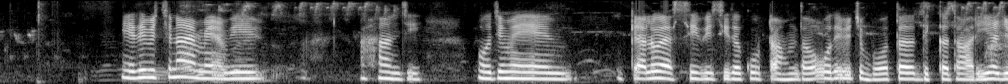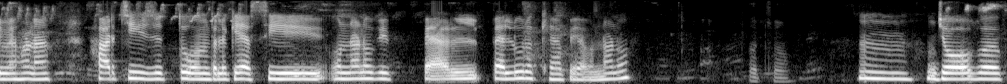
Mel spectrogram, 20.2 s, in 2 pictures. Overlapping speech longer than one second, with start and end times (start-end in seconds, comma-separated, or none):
1.4-2.6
